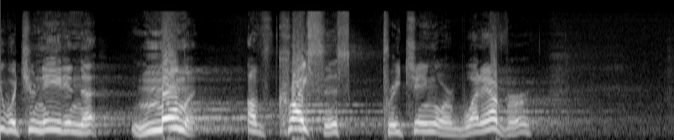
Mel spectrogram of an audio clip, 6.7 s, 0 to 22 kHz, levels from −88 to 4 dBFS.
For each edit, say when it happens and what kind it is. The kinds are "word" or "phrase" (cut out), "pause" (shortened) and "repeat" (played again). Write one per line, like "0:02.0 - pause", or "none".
none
